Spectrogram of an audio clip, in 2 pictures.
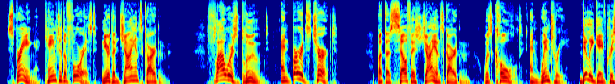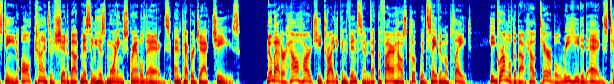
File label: Audio Book Narration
